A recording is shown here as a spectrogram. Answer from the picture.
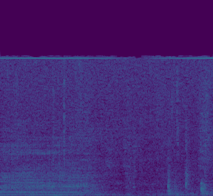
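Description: An orchestra's held chord dies away in the first second, leaving a brief lull of faint background noise from a live opera performance, with a few soft clicks near the end.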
